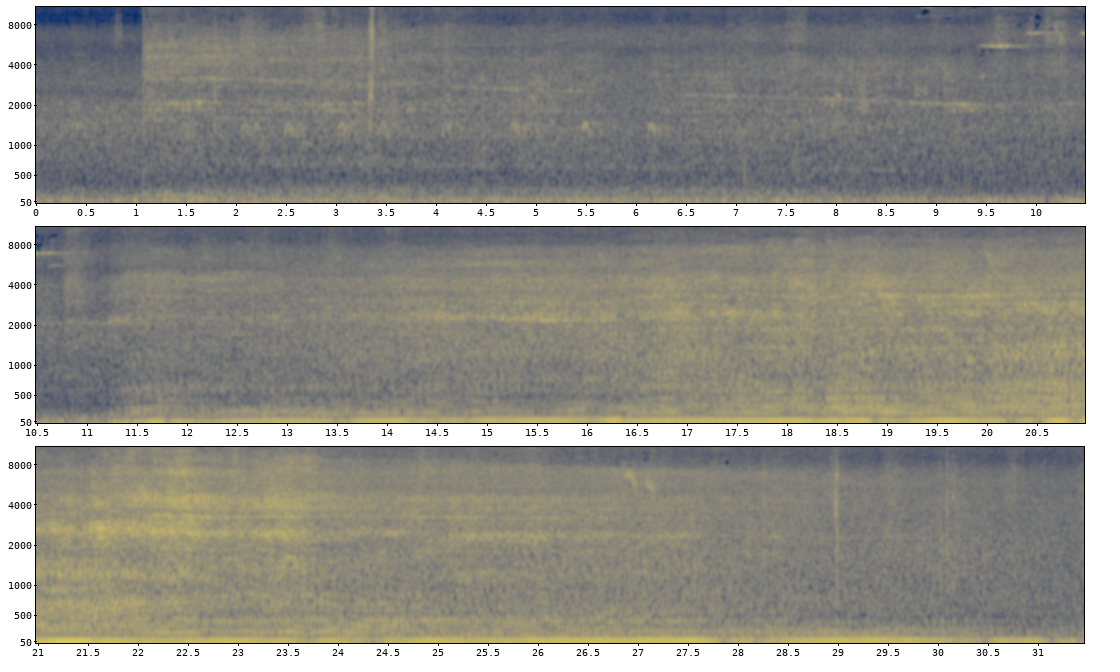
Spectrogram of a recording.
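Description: A large motor vehicle's engine running nearby, coming in about eleven seconds in and staying loud with a deep, steady rumble until the end; before that only quiet outdoor background.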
